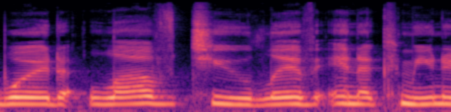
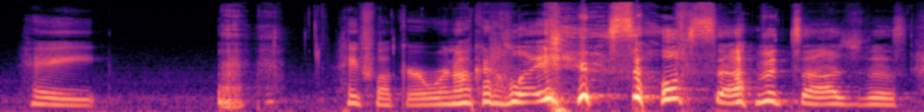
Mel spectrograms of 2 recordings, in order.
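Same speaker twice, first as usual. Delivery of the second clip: louder, laughing through a cheeky scolding; laughing mock universe; 9 dB louder than usual. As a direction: tease the listener through laughter. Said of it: "the universe is like".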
